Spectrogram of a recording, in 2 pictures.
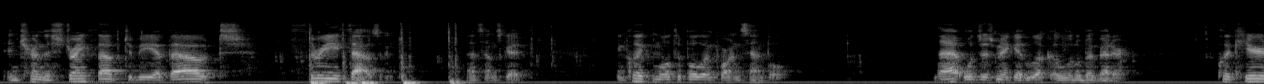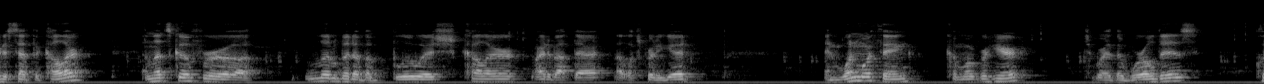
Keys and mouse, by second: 0.1-2.1 drag, 2.1-4.2 middle drag, 3.6 KP_0, 6.6 click, 6.9 click, 7.4-8.5 drag, 10.6-12.0 middle drag, 12.0-13.7 drag, 13.8 middle click, 23.0-25.2 drag.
